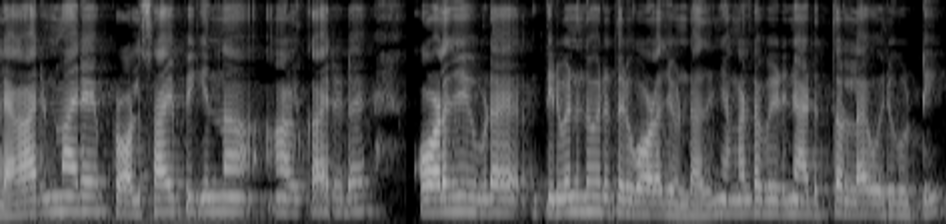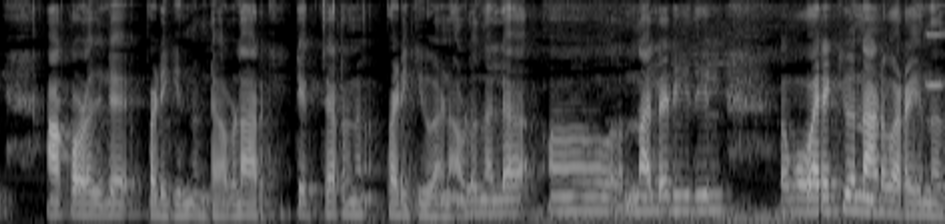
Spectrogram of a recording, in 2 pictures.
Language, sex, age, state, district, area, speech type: Malayalam, female, 60+, Kerala, Kottayam, rural, spontaneous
